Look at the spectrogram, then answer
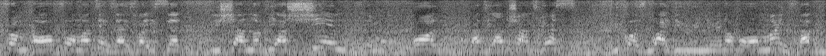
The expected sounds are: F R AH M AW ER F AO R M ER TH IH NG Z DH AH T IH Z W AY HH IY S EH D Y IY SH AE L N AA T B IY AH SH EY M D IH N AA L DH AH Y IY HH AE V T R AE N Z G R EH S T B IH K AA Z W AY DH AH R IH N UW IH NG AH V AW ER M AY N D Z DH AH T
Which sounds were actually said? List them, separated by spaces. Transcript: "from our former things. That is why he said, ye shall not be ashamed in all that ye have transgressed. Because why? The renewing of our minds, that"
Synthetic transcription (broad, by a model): F R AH M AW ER F AO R M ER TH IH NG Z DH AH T IH Z W AY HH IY S EH D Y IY SH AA L N AA T B IY AH SH EY M D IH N AA L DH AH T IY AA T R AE N S G R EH S B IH K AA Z W AY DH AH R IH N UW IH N AH V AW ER M AY N D Z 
